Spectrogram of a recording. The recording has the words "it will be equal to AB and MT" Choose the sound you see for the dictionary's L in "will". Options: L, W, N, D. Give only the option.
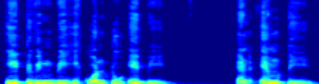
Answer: N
